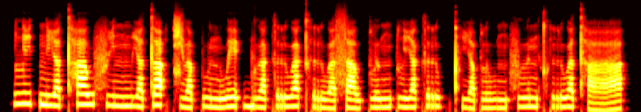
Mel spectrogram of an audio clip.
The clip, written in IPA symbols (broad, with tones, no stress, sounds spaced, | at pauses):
l i˥˩ t̚ n i˧ a̯ tʰ a˥˩ w f i˧ n m i˨˩ a̯ t a˥˩ ʔ t͡ɕ ɯ˩˦ a̯ p u˨˩ n w e˦˥ ʔ b ɯ˨˩ a̯ k r u˦˥ a̯ kʰ r u˩˦ a̯ s a˧ w p l ɯ˦˥ ŋ p l i˦˥ a̯ k r u˥˩ k̚ pʰ i˨˩ a̯ p l uː˧ ŋ f ɯː˥˩ n kʰ r u˥˩ a̯ tʰ aː˩˦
